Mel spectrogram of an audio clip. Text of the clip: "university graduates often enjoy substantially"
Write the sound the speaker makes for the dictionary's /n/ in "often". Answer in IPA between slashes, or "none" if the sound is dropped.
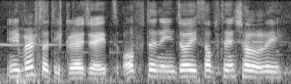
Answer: /n/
